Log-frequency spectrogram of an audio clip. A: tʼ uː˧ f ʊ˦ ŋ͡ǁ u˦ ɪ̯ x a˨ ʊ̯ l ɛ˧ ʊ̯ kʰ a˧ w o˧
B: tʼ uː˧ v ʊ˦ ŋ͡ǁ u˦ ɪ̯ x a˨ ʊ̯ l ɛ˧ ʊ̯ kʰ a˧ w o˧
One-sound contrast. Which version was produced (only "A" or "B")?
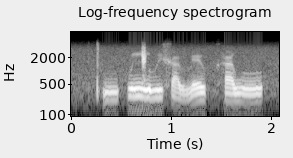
A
